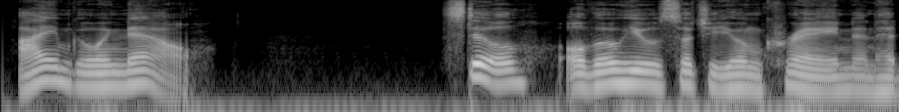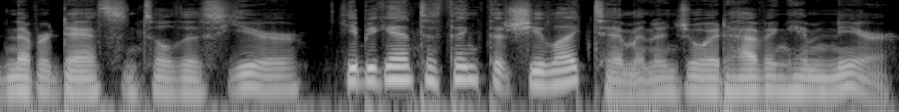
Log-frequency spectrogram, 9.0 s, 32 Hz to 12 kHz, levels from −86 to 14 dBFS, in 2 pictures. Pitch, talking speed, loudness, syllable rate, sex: 120 Hz, 215 wpm, -20 LUFS, 5.5 syllables/s, male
